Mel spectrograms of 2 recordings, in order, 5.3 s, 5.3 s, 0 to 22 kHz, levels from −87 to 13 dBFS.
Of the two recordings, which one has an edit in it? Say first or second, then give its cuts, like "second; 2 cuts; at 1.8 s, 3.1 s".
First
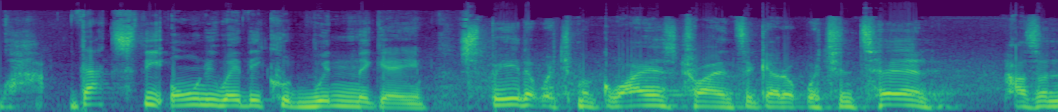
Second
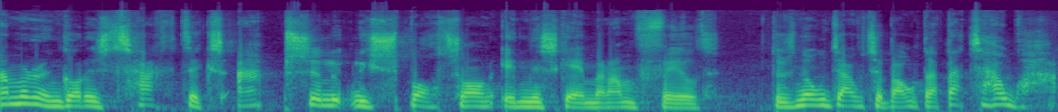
first; 1 cut; at 2.3 s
